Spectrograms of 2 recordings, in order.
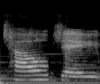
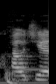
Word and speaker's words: Chaojie: Chow-Jay would be the American pronunciation of That's the like American pronunciation, yeah. Chaojie is the more authentic Chinese.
